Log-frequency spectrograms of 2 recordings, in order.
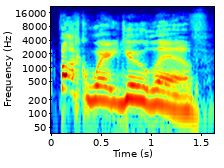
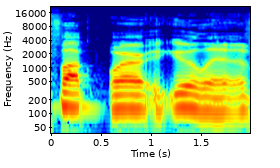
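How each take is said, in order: First: It is said forcefully, with gusto. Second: It is said hesitantly, like a question.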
